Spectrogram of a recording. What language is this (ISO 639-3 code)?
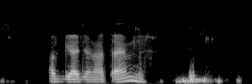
guj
